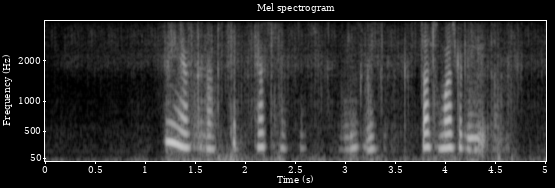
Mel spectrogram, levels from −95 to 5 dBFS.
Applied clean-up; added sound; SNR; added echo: neural separator model SepFormer WHAMR!.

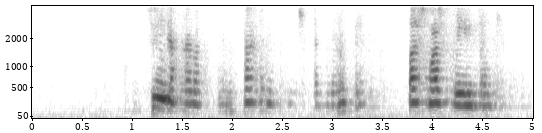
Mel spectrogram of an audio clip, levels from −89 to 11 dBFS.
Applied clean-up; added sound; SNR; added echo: neural mask model DeepFilterNet 3.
